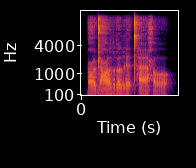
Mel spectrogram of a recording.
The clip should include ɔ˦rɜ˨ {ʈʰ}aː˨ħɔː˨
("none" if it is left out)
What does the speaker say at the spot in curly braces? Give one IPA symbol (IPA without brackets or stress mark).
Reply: t̪ʰ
